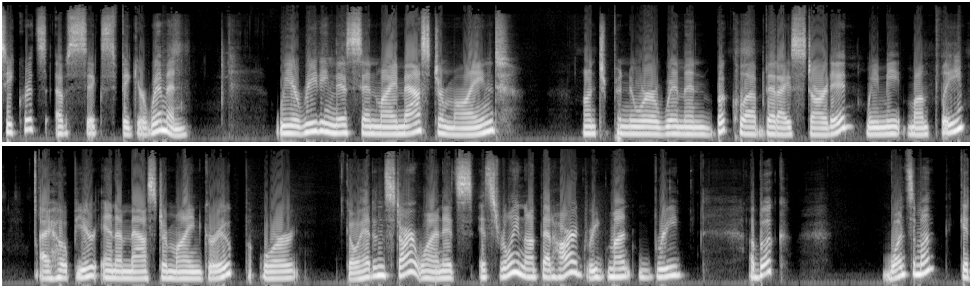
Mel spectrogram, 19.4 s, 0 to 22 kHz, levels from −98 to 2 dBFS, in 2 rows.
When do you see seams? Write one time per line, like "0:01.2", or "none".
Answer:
none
